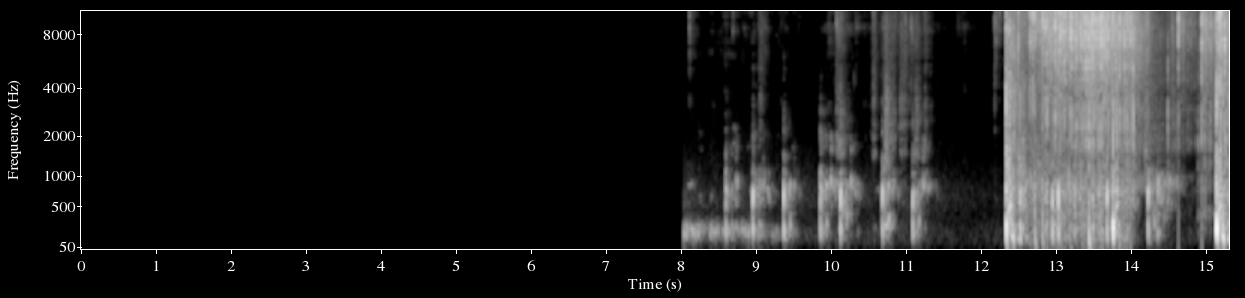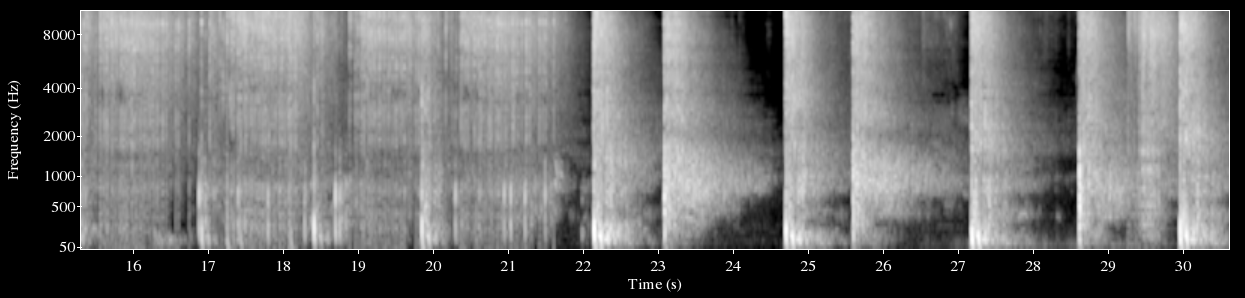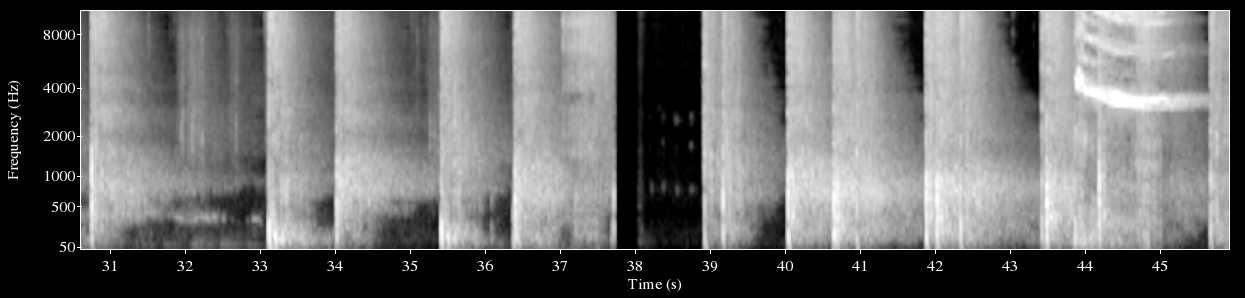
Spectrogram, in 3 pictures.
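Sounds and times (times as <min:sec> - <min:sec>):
fireworks crackling: 0:12.2 - 0:37.8, 0:39.0 - 0:45.9
firework bangs: 0:12.3 - 0:37.8, 0:39.0 - 0:45.9.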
